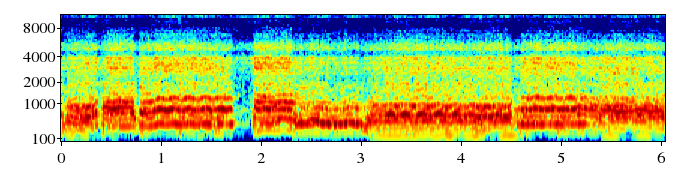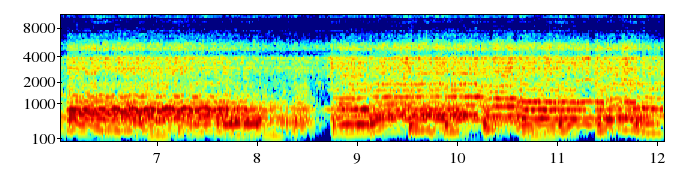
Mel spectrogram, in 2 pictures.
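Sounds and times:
old popular song on phonograph: 0.0 - 12.0.

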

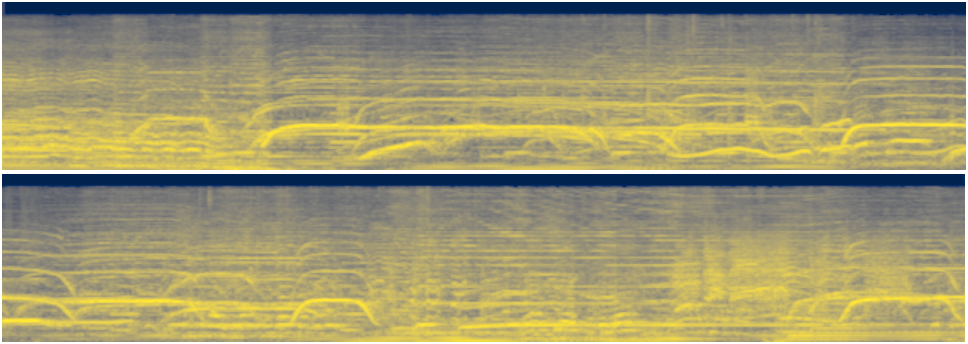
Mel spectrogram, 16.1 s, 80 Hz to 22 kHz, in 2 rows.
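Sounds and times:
sustained bending high notes: 0.0 - 16.0.

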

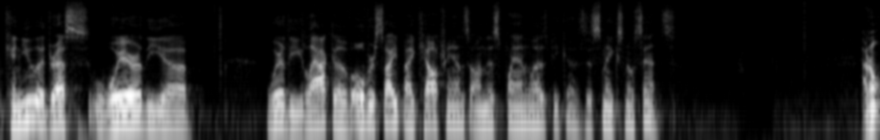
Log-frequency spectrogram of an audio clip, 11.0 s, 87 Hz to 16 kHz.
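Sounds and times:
man speaking: 0.0 - 2.4, 3.4 - 8.5, 10.8 - 11.0.

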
